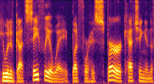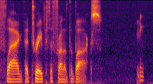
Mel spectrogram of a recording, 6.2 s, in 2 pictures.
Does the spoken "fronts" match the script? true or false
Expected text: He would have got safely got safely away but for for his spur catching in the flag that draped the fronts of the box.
false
